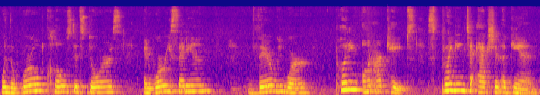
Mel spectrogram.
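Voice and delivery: measured, expressive read-aloud voice; gentle picture-book narration; reading to children. Acted. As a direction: read it like a storybook for a class.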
